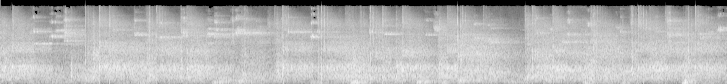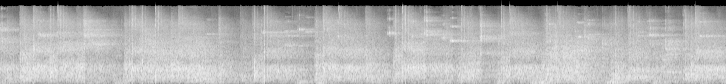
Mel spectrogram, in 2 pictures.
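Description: Squash rally: the ball knocks sharply and irregularly off rackets, the front and side walls and the wooden floor, with short high squeaks from the players' shoes on the court floor. The knocks echo in the enclosed court.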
